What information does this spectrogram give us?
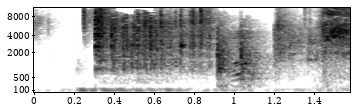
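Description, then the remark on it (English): A handful of dice clatter onto a hard floor in a quick burst of bright rattling impacts that tumble and skitter for a second or so before settling. “Well, I threw a bunch of dice on the floor.”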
